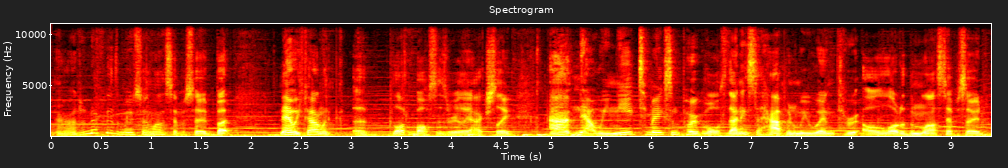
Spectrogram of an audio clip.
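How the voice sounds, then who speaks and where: Young Australian guy commentating a game, raspy morning voice, rambling and chatty, faint guitar music behind. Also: mid-range voice. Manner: chatty, rambling with many "like" and "um" fillers. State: raspy from just waking up. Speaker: gaming YouTuber. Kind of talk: casual gameplay commentary.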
